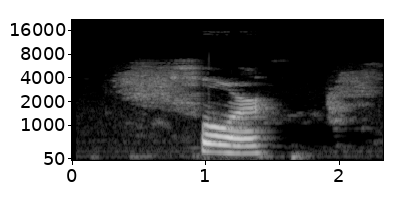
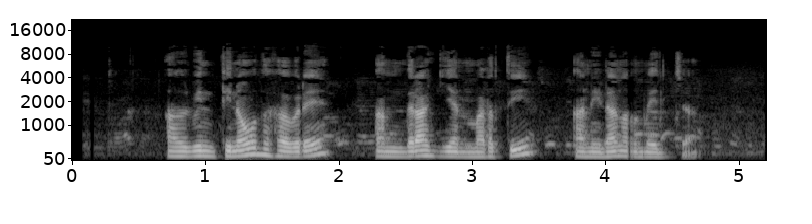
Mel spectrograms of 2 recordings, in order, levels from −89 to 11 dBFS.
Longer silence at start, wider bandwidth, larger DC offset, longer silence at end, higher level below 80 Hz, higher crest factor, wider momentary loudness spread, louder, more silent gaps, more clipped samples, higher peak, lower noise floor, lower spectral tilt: about the same, 0.5 s vs 0.4 s; second, 7 kHz vs 9.2 kHz; neither; first, 0.9 s vs 0.25 s; about the same, -60 dBFS vs -64 dBFS; about the same, 16 dB vs 20 dB; first, 23 LU vs 12 LU; first, -14 LUFS vs -22 LUFS; neither; neither; about the same, -2 dBFS vs -2 dBFS; second, -43 dBFS vs -49 dBFS; second, -5.5 dB/octave vs -7 dB/octave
